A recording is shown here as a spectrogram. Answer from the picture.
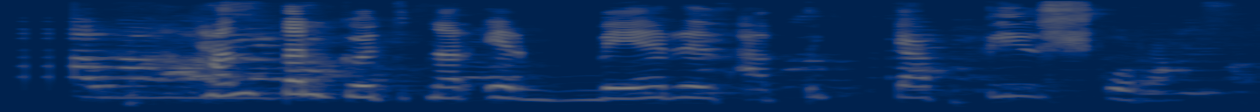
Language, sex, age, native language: Icelandic, female, 11, Icelandic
